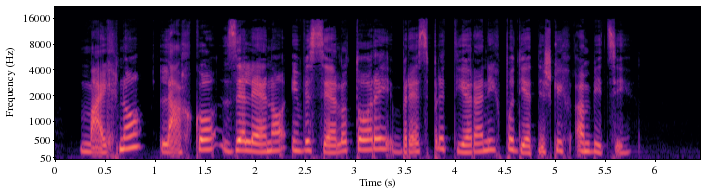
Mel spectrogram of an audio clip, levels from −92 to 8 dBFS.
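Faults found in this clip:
Nothing stood out on listening to the speech in this recording.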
